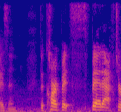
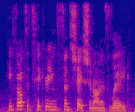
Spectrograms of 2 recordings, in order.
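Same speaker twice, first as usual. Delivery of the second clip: ordinary delivery, nothing marked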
